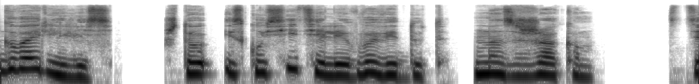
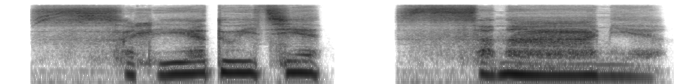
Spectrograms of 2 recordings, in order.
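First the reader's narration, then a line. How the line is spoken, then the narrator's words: Hissing tempters. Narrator (Russian): прошипели искусители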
